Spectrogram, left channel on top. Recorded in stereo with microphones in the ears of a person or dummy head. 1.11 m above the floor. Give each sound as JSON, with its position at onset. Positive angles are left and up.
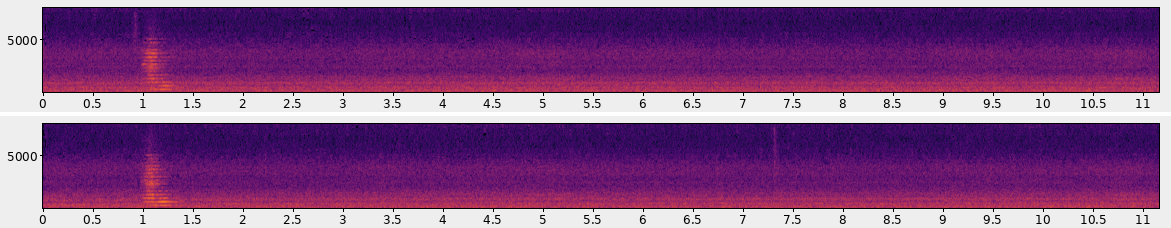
{"t": 1.0, "sound": "a violin", "side_deg": -5, "distance_m": 0.5}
